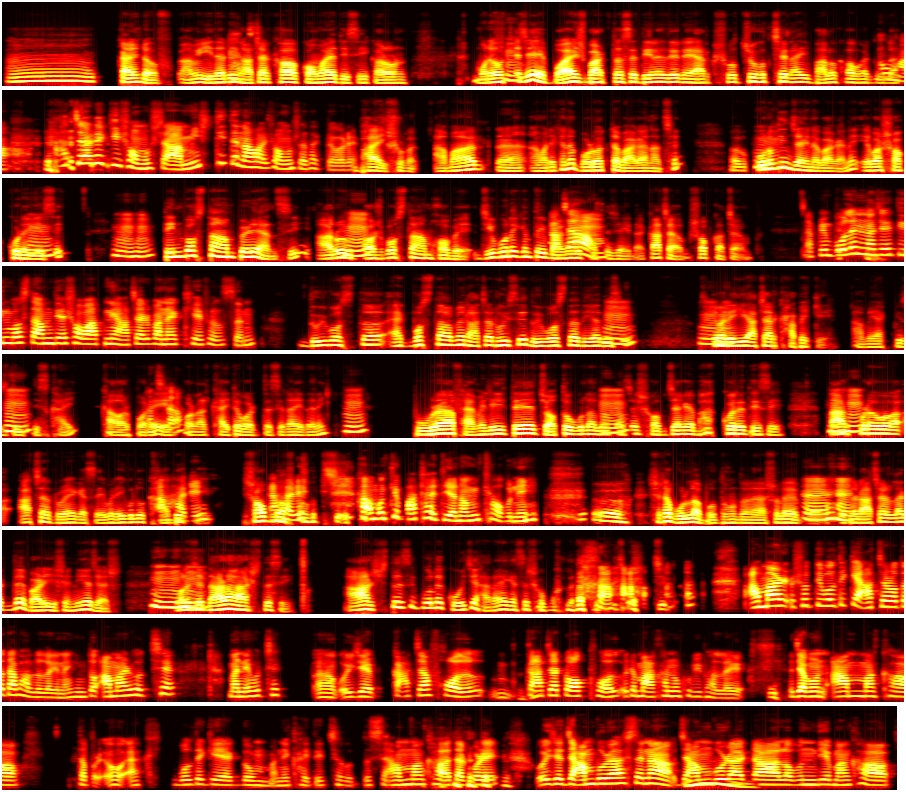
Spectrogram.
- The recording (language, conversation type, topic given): Bengali, unstructured, আপনার সবচেয়ে প্রিয় রাস্তার খাবার কোনটি?
- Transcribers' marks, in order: drawn out: "উম"; other background noise; chuckle; chuckle; lip smack; tapping; laughing while speaking: "আমাকে পাঠায় দিয়েন, আমি খাবোনে"; chuckle; tsk; laughing while speaking: "সবগুলা। আর খুঁজে পাচ্ছি না"; laugh; chuckle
